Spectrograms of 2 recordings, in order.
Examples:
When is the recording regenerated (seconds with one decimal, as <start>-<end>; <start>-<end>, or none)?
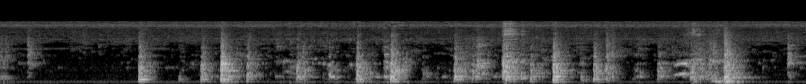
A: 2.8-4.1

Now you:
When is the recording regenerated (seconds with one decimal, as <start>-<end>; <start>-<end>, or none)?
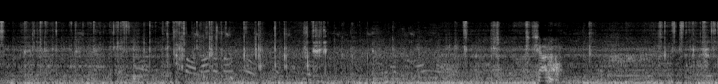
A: 0.0-1.8; 4.4-7.2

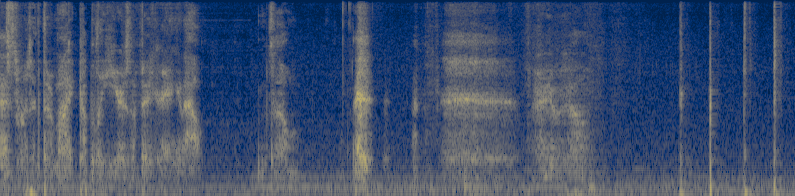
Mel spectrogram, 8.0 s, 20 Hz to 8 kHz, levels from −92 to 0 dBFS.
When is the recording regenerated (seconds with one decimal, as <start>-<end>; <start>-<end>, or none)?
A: 1.5-2.5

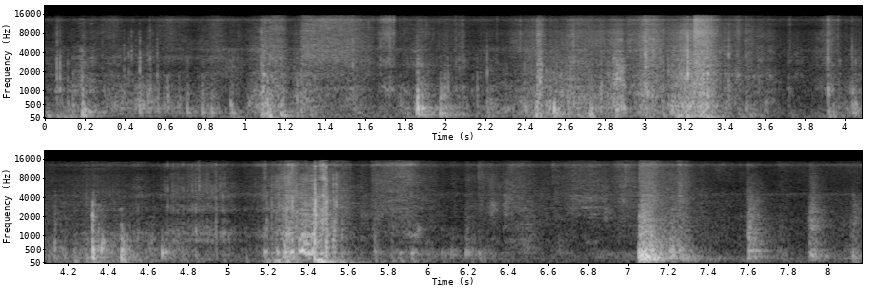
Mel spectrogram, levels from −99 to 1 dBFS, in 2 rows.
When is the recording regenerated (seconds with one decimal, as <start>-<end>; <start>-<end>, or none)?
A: 2.0-4.6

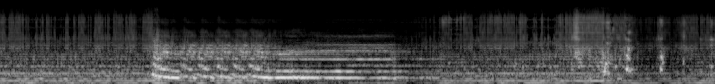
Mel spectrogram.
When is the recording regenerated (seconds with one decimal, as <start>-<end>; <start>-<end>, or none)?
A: 0.0-7.2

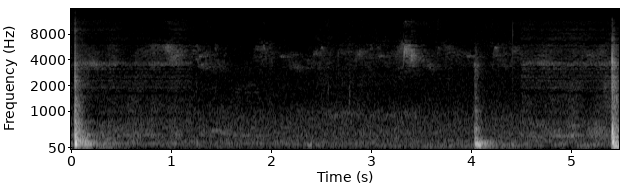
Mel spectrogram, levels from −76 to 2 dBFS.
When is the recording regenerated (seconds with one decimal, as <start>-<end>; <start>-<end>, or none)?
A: 0.0-1.2; 4.5-5.5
